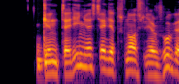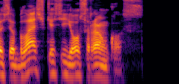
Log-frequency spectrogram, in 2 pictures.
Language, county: Lithuanian, Utena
